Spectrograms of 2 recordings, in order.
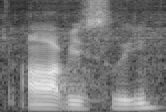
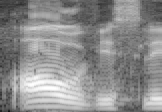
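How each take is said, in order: First: It is said in the speaker's normal accent. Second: It is said in a put-on British accent.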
